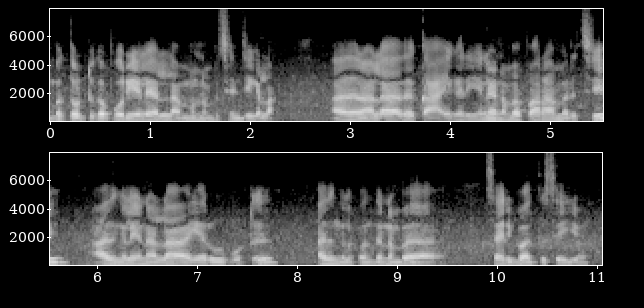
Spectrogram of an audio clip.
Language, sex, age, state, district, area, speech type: Tamil, female, 45-60, Tamil Nadu, Thanjavur, rural, spontaneous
